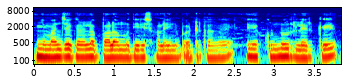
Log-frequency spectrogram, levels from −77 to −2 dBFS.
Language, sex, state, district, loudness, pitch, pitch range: Tamil, male, Tamil Nadu, Nilgiris, -15 LUFS, 135 Hz, 130-140 Hz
